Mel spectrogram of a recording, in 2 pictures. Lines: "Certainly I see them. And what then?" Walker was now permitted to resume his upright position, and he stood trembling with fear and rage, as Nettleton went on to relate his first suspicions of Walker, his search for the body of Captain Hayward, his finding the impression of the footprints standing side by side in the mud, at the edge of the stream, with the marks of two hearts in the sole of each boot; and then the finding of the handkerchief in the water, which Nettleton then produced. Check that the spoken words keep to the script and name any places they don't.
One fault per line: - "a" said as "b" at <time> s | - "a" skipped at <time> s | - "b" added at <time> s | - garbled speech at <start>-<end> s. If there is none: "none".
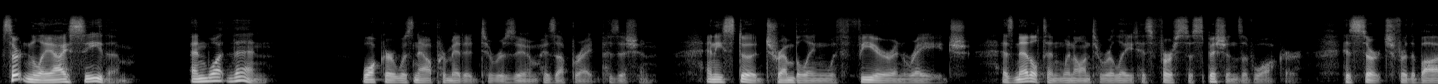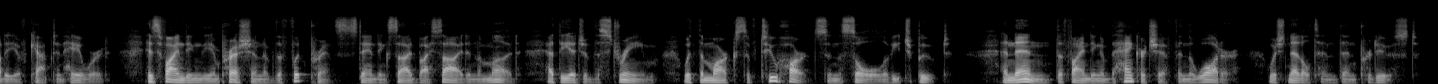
none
